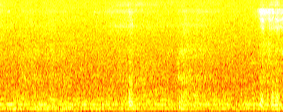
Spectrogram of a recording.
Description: My Dog snoring away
